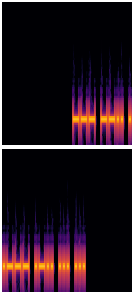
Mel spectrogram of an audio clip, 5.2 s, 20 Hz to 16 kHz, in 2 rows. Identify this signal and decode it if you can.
Morse code, heard as a keyed tone, about 30 wpm, 700 Hz. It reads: OZ2LSS
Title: DXCC-100 Call Signs - 6 Characters - Repeated 3x - 30wpm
